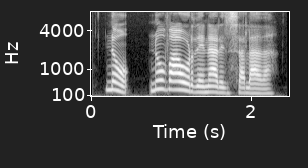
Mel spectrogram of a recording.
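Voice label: Spanish, female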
